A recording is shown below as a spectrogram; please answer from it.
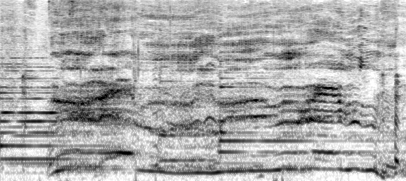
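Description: A man's voice drawing out a long, wavering low note that slides in pitch, over steadily held instrument chords; it breaks off just before the end.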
